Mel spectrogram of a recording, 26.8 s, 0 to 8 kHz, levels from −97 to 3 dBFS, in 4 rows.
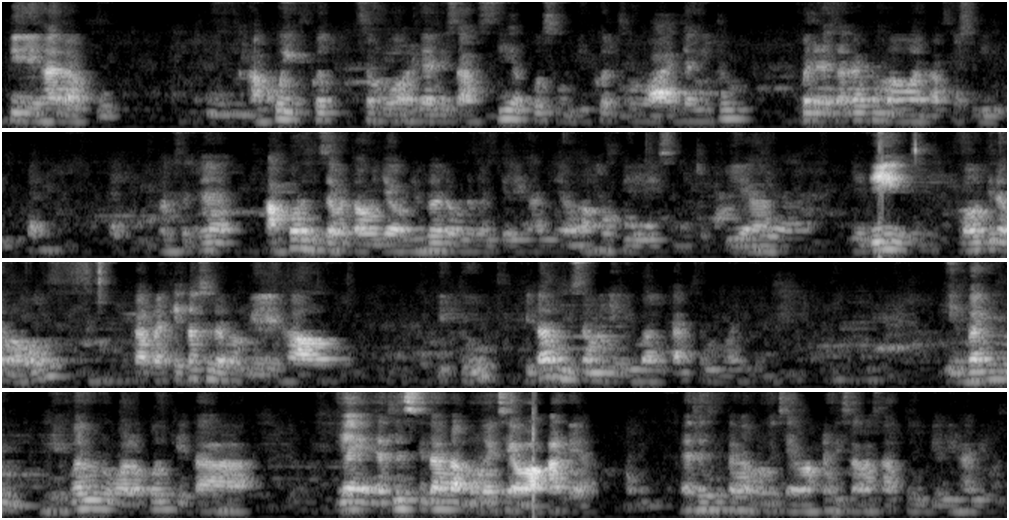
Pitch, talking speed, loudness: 155 Hz, 150 wpm, -22 LUFS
